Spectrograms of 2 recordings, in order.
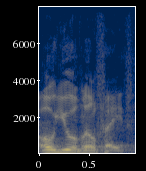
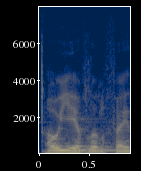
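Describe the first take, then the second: First: It sounds angry and upset. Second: It sounds tender and heartbroken.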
